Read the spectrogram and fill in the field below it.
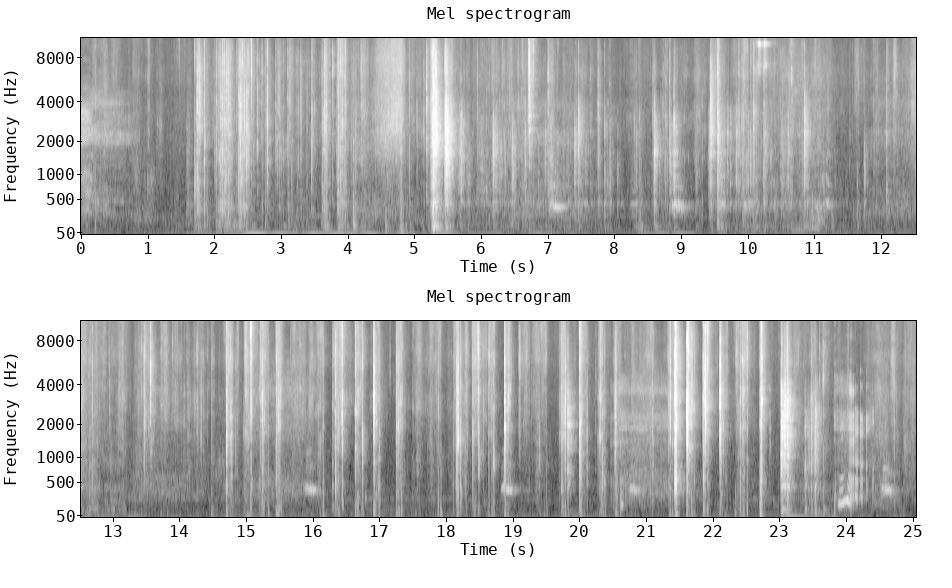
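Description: Tarot cards being shuffled in quick, papery riffling bursts, soft and close, coming and going over about twenty-five seconds with short pauses between them.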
